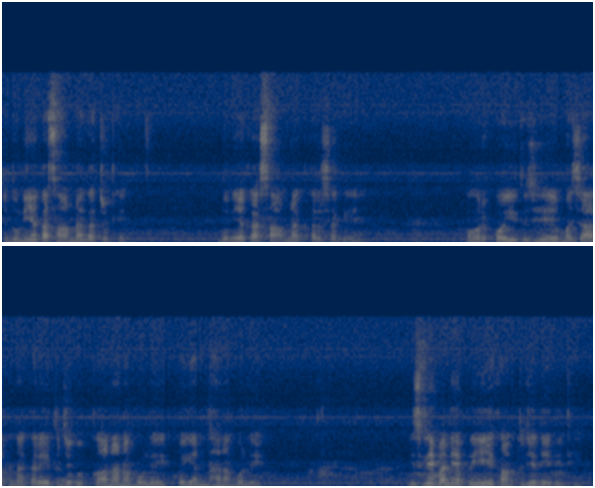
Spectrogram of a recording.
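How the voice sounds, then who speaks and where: A woman's voice: on the low side, dark tone, natural voice. A woman voicing a grieving old mother. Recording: noisy background.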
